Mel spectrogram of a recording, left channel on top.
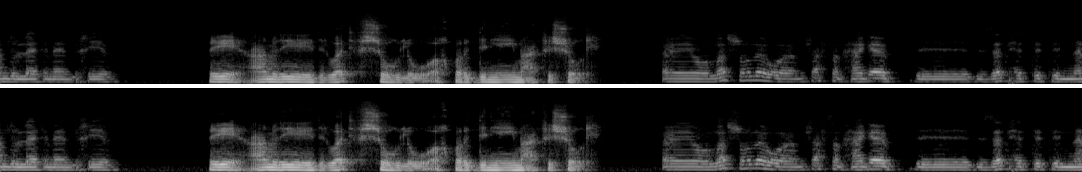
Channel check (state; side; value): quieter; left; 4.3 dB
